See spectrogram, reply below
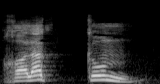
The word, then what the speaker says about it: خلقكم: مثال خلقكم، توفر شرط التحرك، توفر شرط الحركة قبل القاف، وتوفر شرط ميم الجمع، يبقى انطقها ازاي؟ خلقكم كاف واحدة مشددة، كاف واحدة مشددة، خلقكم، ما اقولش خلقكم قو، لا مش قاف، اما انطق الحرف الثاني، لان انا عندي الادغام هو النطق بالحرفين حرفا واحدا كالثاني مشددا كالثاني، يبقى هنا انطق ايه؟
